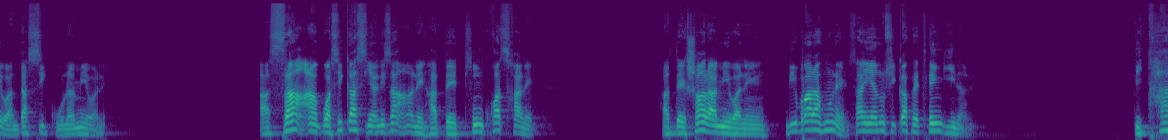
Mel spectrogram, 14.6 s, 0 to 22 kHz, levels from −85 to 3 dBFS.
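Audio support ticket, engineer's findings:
Lost packet rebuilt from error correction, 8.57–8.75 s: five separate packets dropped, decoder substituted low-bitrate redundant copies carried in following packets (Opus in-band FEC). No gap, but about 100 ms of rougher, noisier speech. Second instance at 10.05–10.07 s, about 20 ms, fits a single lost frame.

Short concealed packet loss, 10.03–10.07 s: about 20 ms arrived too late for the decoder. Receiver extrapolated the preceding sound to cover the hole, then crossfaded back to real audio. Heard as a brief smear or wobble.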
